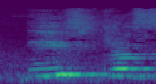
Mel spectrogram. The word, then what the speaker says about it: oestrus: That cyclical change in non-primates, it is known as estrus cycle. Estrus, where O is silent, so that is known as estrus cycle, while in primates we will say it as menstrual cycle.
